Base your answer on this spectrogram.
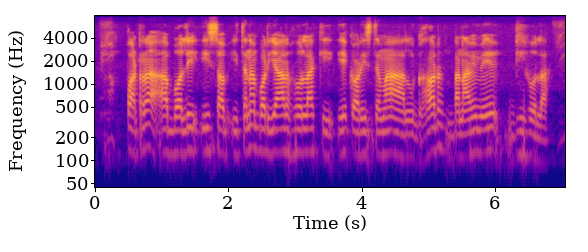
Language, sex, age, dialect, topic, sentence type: Bhojpuri, male, 18-24, Southern / Standard, agriculture, statement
